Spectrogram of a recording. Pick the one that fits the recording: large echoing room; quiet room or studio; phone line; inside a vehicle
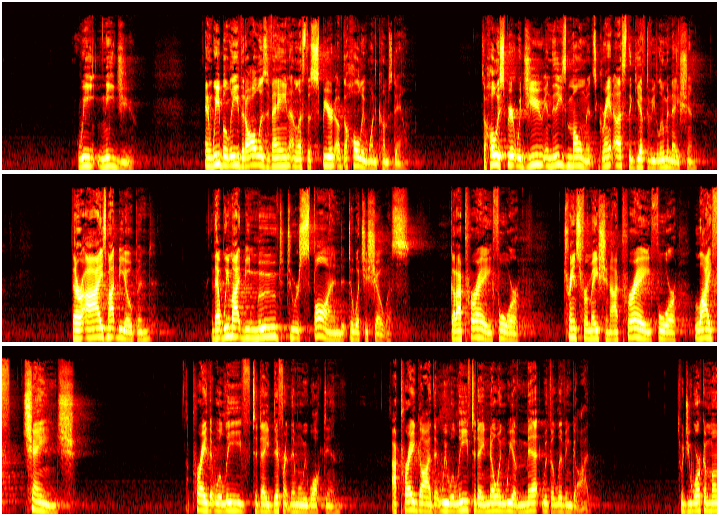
large echoing room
